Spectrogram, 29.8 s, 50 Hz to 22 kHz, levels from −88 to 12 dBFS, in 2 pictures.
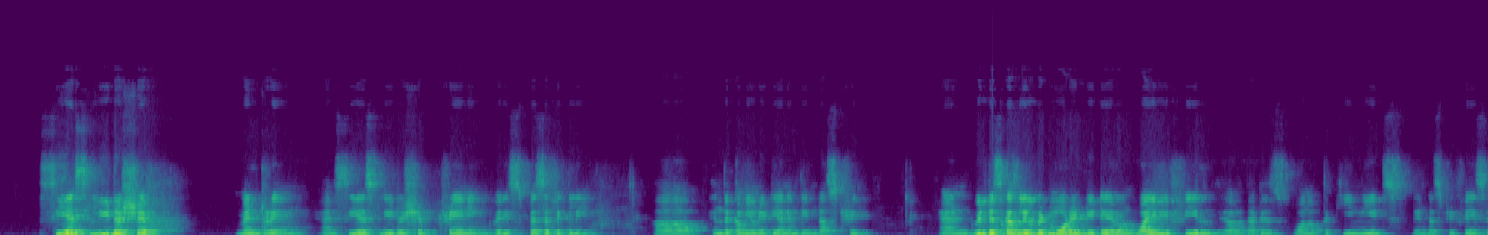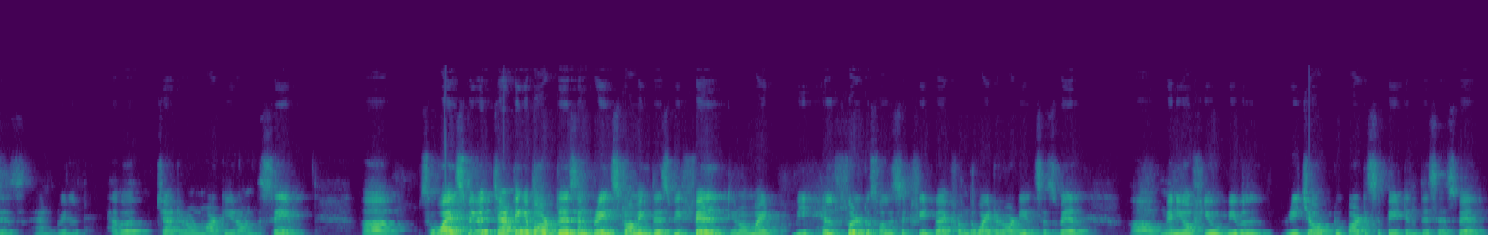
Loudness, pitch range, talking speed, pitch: -20 LUFS, 105-130 Hz, 185 wpm, 115 Hz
